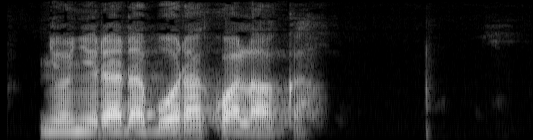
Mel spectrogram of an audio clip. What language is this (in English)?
Taita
